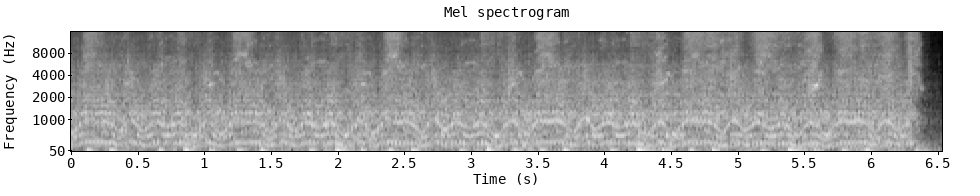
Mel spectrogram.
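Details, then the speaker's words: Chevrolet C10 engine, spark plugs corroded, first crank after cleaning battery cable, fuel poured in; starter churns at an even, slightly labored pace, sounds dry and screechy, no firing: cranks but won't start, cause suspected. "It sure sounds dry though. You hear it just screechy, screechy, screechy, and dumping fuel down it doesn't help."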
